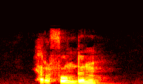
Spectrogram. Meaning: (verb) past participle of erfinden; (adjective) 1. invented, contrived 2. fictional 3. imaginary 4. bogus
- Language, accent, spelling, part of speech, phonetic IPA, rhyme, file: German, Austria, erfunden, verb, [ɛɐ̯ˈfʊndn̩], -ʊndn̩, De-at-erfunden.ogg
